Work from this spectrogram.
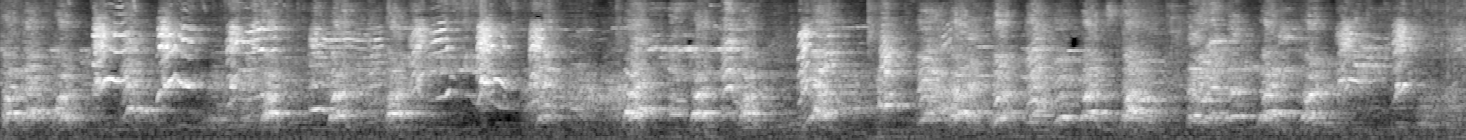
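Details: Phu Quoc Ridgeback dogs of various ages bark and yip in quick, overlapping bursts.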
